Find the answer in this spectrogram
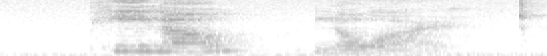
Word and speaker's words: Pinot Noir: Pinot Noir.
